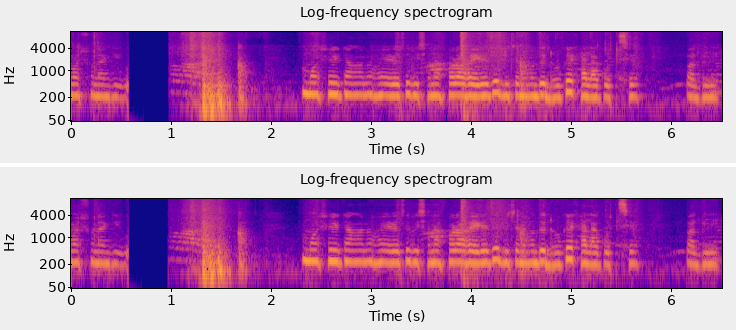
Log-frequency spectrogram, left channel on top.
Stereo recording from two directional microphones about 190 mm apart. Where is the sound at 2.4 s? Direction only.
20° right (ahead or behind).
